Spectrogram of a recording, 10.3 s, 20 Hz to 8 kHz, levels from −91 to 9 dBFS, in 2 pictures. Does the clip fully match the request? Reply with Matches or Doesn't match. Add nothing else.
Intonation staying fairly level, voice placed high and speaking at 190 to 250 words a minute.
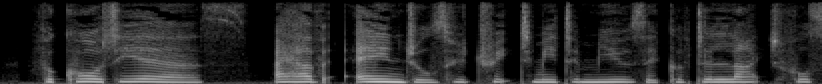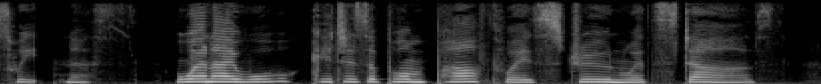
Doesn't match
